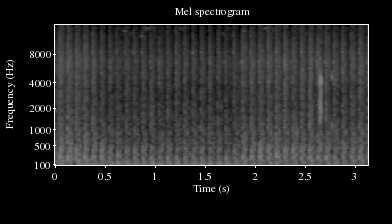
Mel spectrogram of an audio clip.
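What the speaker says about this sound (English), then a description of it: "He isn't actually firing. It's just a sound bug." Phantom gunfire from a glitched aircraft in War Thunder, with no plane actually shooting: a faint, steady stream of rapid rhythmic shots rattling on without pause, like distant machine-gun fire.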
